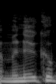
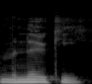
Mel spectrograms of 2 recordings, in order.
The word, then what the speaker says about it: Manuka: Um the Yeah, Manuka. Yeah, Manuka. Manuki. You realize it's pronounced Manuki. If you're local, it's Manuki.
